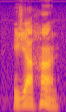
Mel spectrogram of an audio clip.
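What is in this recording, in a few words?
"Yzhagan", San Lucas Quiaviní Zapotec; Goodbye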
